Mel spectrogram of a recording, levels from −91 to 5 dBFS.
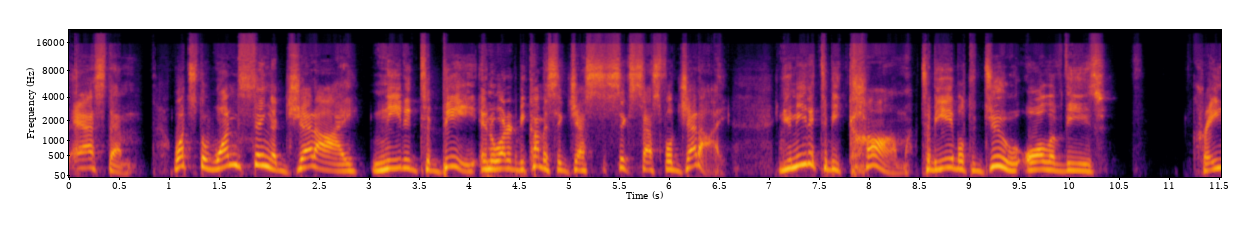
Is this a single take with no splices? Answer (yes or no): no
